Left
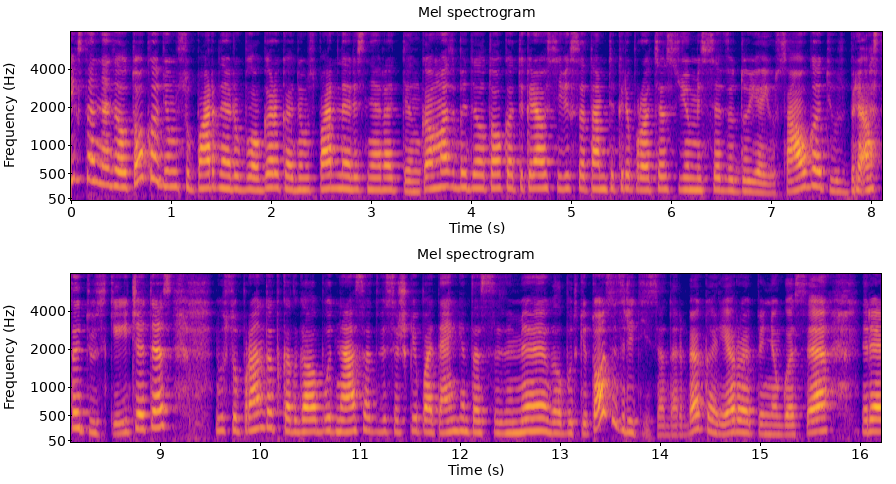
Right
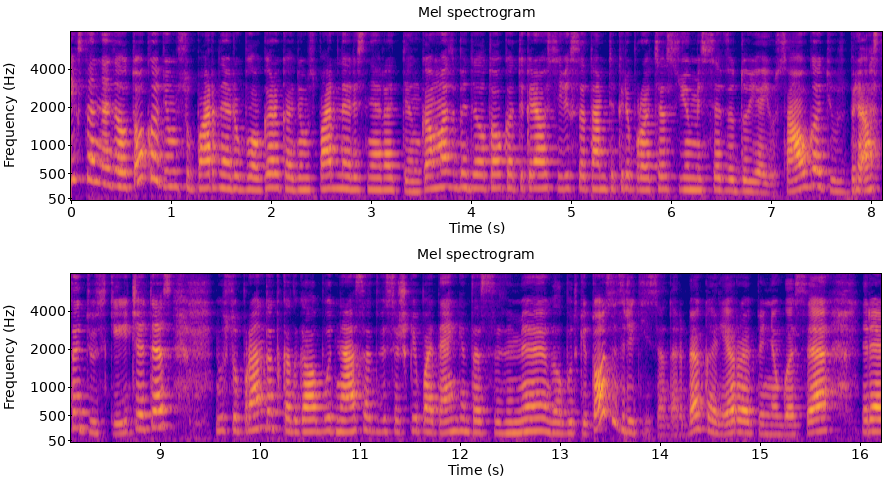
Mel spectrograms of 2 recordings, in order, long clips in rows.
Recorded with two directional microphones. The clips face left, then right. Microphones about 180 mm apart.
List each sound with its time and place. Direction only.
0.0 s speech: 20° left (ahead or behind)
